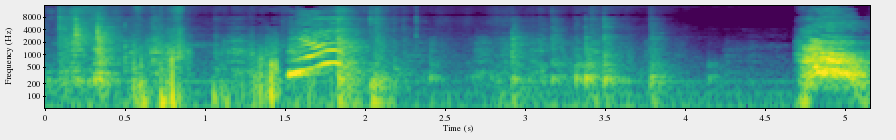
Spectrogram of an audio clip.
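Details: Male Alaskan Malamute indoors during his birthday BarkBox unboxing gives a short, rising, whistled whine that climbs in pitch over half a second, with an owner talking softly before and after.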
